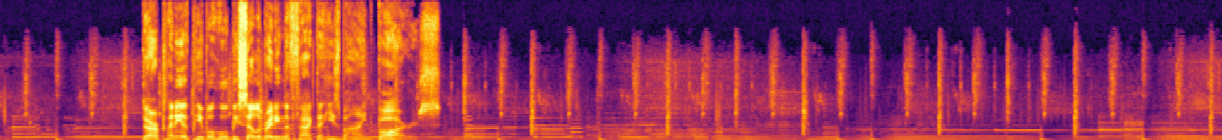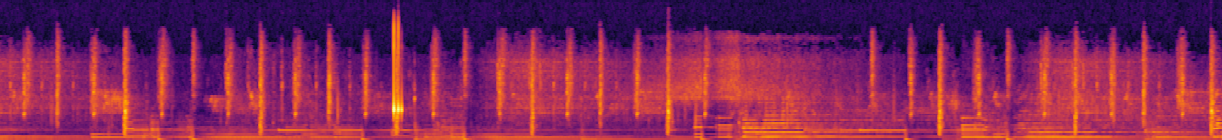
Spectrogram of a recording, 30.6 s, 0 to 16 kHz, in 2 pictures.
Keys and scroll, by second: 1.4 space, 5.0 space, 9.3 1, 10.8-11.5 typing, 29.3-30.5 scroll.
